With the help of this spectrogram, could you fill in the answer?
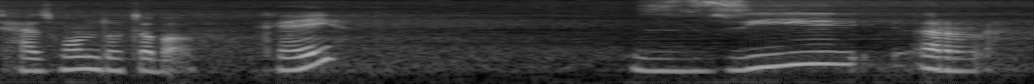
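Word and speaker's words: زر: It has kasra below, so we will pronounce it with e sound.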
